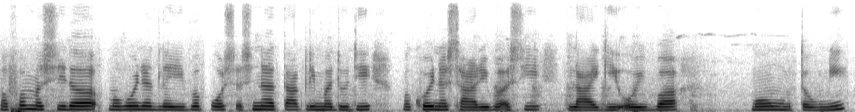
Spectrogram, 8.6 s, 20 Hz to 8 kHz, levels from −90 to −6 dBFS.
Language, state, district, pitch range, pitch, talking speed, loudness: Manipuri, Manipur, Imphal West, 205-230 Hz, 220 Hz, 105 wpm, -16 LUFS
